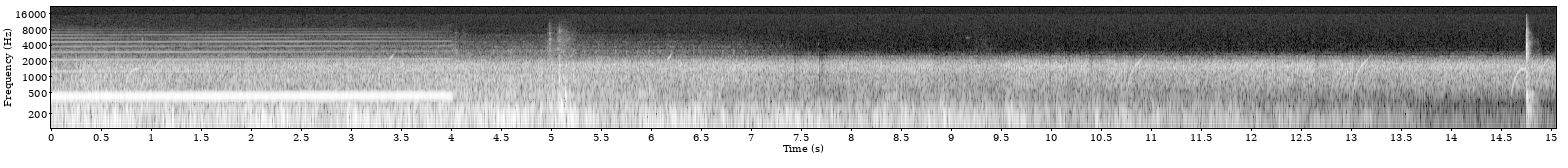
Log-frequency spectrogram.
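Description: A glider's wheel rumbles over bumpy grass and slowly fades.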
